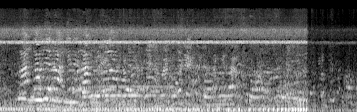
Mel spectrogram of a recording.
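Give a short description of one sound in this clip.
A middle-aged woman speaks cheerfully close to the microphone.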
